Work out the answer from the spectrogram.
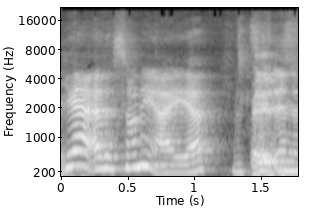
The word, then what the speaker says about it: adansonii: I have a Monstera adansonii. Did I pronounce that right? Yeah, adansonii, yeah.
